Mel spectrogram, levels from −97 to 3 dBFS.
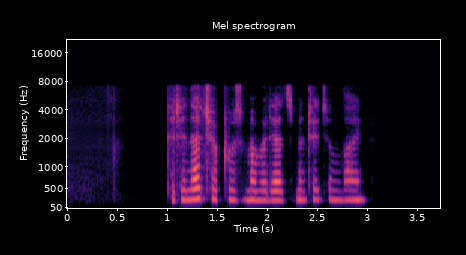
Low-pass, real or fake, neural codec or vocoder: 7.2 kHz; fake; codec, 24 kHz, 0.5 kbps, DualCodec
